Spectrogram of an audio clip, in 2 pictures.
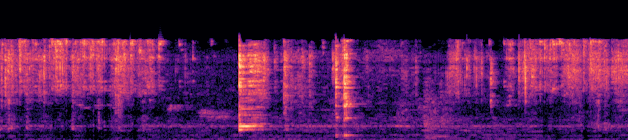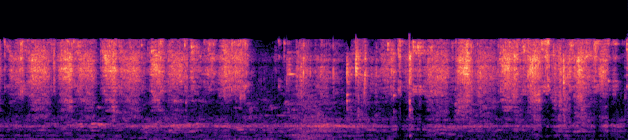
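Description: Copper vessels clinking as they are handled: a sharp metallic clink about a second in and a lighter one half a second later, with soft rubbing of a cut lemon on copper.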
